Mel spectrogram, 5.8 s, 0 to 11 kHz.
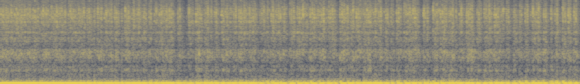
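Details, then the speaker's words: Cadillac CTS-V Wagon V8 cold start on factory mufflers (cutouts closed), after a bank 2 fuel trim code and suspected misfire; deep, steady idle rumble with no stumble, repair seemed to fix it. "I'll get you guys set up for a uh a stealth mode cold start it's pretty reasonable uh with the factory Mufflers so let's give you an idea what it's like with that instead of the uh the cutouts open"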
